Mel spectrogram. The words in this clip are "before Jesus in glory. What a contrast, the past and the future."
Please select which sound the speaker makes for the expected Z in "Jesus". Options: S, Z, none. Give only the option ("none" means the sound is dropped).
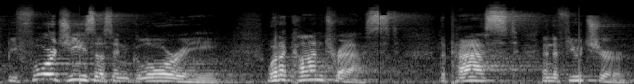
Z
